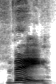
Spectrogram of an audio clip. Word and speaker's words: they: When you have EY together, sometimes it makes the long A sound. So this word is they.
